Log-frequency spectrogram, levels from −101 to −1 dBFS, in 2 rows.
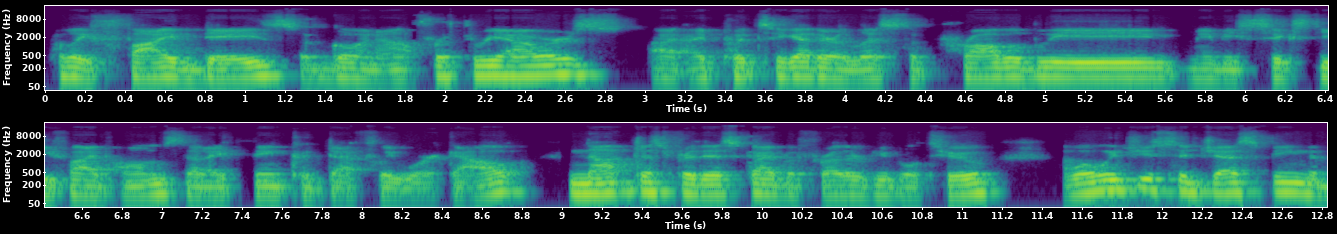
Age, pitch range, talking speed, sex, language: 20-39, 95-115 Hz, 200 wpm, male, English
